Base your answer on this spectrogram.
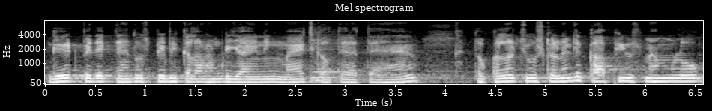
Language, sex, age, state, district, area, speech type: Hindi, male, 45-60, Uttar Pradesh, Hardoi, rural, spontaneous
